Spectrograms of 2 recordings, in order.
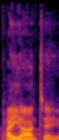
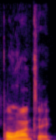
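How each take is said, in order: First: The middle consonant sounds like a Y. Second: The middle consonant sounds like an L. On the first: The speaker calls it wrong. "It's not Payante" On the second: The speaker calls it right. "It's two L's. It's Palante"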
